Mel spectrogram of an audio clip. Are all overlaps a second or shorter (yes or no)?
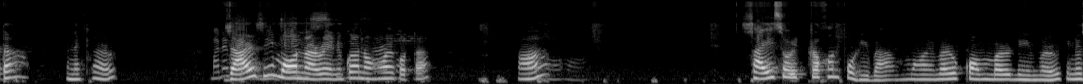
no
